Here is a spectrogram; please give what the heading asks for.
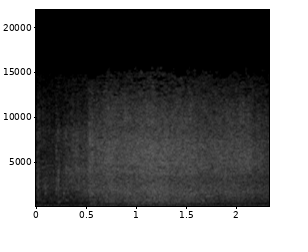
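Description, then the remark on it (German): Ocean waves wash steadily onto the beach of Pemba in northern Mozambique, a broad continuous rush of surf that swells slightly in the middle, moderately loud with no voices. “Welle für Welle trifft auf den Strand von Pemba.”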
